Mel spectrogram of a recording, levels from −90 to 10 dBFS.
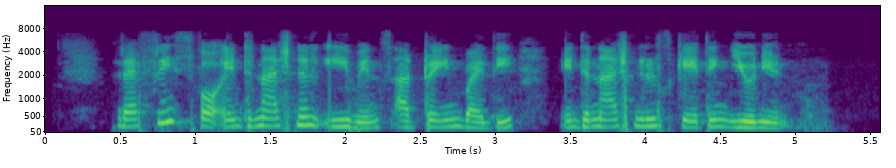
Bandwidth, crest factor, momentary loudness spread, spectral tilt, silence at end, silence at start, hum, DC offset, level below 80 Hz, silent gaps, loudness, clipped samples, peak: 7.4 kHz; 16 dB; 6 LU; -5.5 dB/octave; 0.45 s; 0.2 s; none; under 0.1%; -54 dBFS; none; -16 LUFS; under 0.1%; -2 dBFS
